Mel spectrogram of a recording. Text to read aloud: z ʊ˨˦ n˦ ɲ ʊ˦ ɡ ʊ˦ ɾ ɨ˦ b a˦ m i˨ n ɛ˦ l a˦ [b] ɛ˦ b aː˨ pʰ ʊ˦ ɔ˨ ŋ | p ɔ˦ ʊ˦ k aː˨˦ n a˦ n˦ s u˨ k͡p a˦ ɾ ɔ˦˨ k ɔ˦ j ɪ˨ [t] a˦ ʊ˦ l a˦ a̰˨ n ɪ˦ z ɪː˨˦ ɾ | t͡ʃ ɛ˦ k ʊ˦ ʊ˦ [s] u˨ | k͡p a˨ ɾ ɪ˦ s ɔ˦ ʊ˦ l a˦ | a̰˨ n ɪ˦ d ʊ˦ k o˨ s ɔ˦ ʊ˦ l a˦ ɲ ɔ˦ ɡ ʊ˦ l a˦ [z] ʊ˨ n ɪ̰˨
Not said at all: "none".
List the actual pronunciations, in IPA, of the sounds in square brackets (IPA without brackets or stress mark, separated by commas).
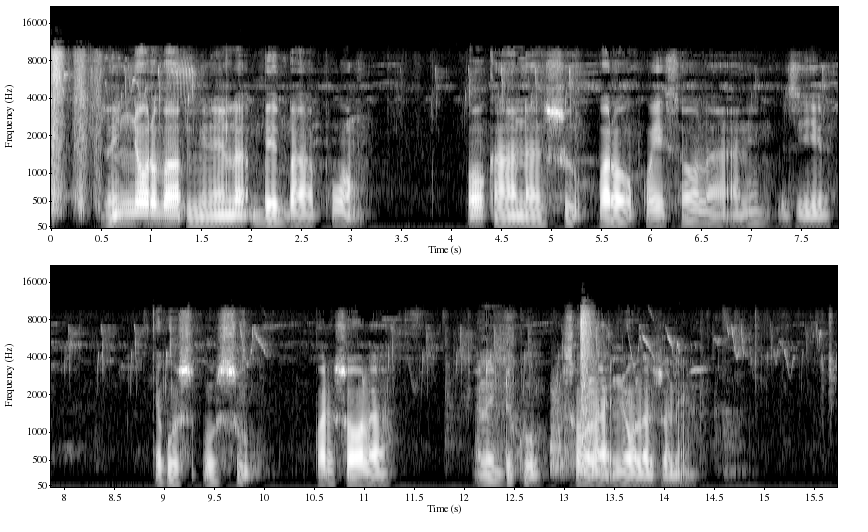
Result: b, s, s, z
